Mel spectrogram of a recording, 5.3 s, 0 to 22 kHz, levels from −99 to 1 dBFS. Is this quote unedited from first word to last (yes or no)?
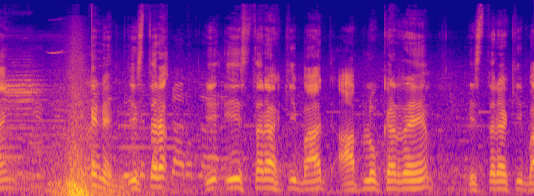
no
